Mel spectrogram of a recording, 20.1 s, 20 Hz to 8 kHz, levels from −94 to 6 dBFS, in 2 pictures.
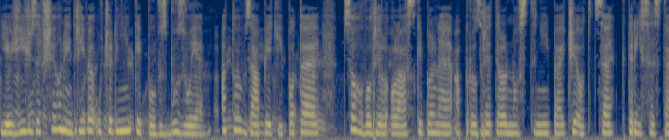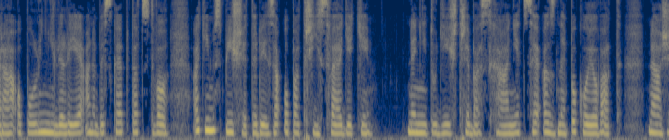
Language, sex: Czech, female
